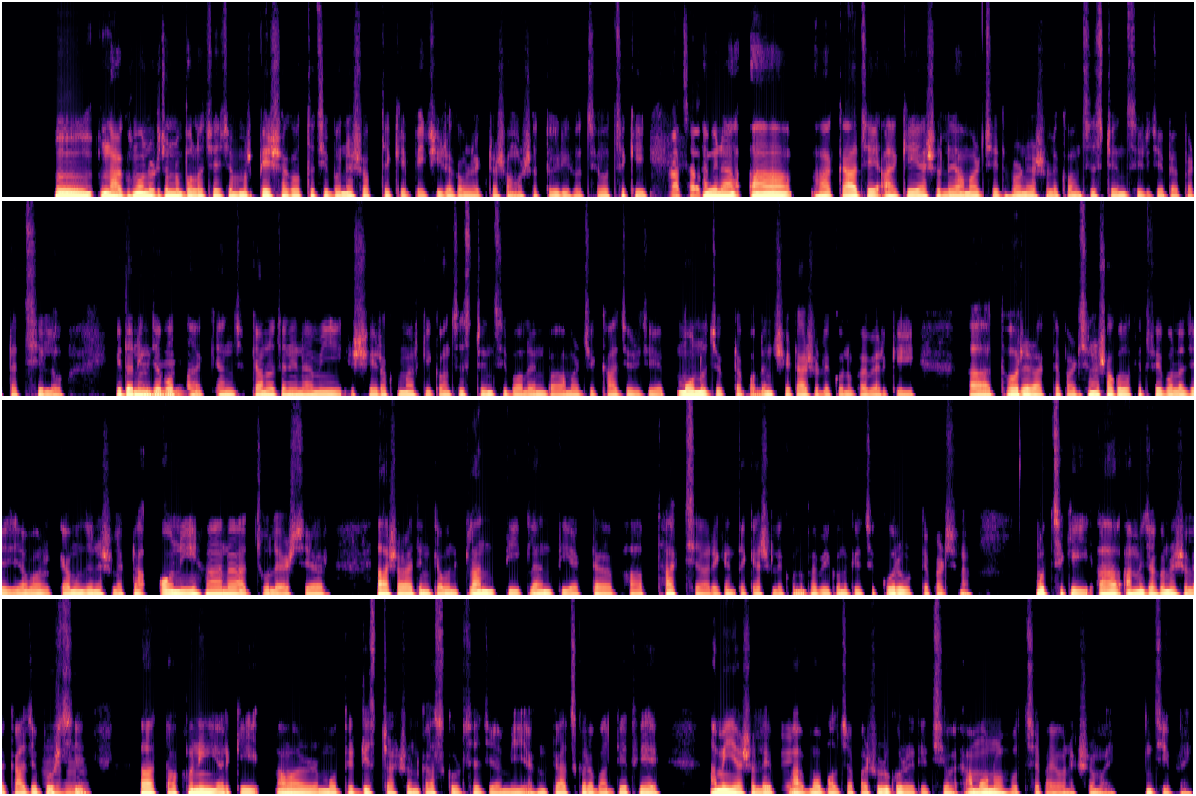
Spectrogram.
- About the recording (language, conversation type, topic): Bengali, advice, আমি কীভাবে ফোন ও অ্যাপের বিভ্রান্তি কমিয়ে মনোযোগ ধরে রাখতে পারি?
- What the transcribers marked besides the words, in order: static; in English: "consistency"; in English: "consistency"; in English: "distraction"; "রেখে" said as "থুয়ে"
